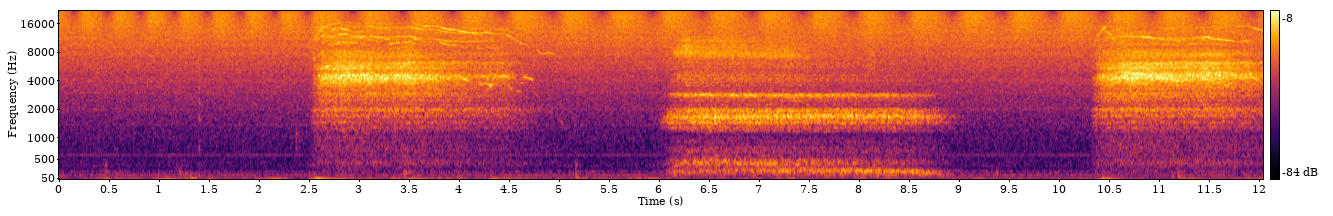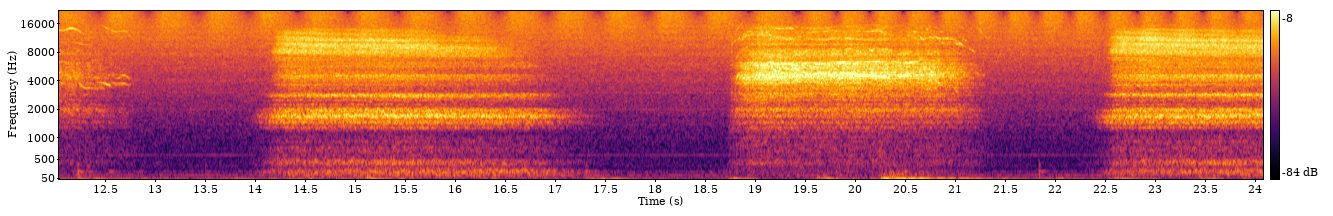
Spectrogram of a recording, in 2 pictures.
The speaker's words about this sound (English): Again, let's breathe 4 times, maintaining the same count. You can breathe along with me.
